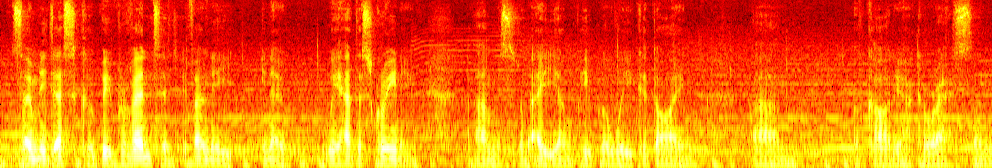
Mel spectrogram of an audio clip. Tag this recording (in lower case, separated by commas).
music, speech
